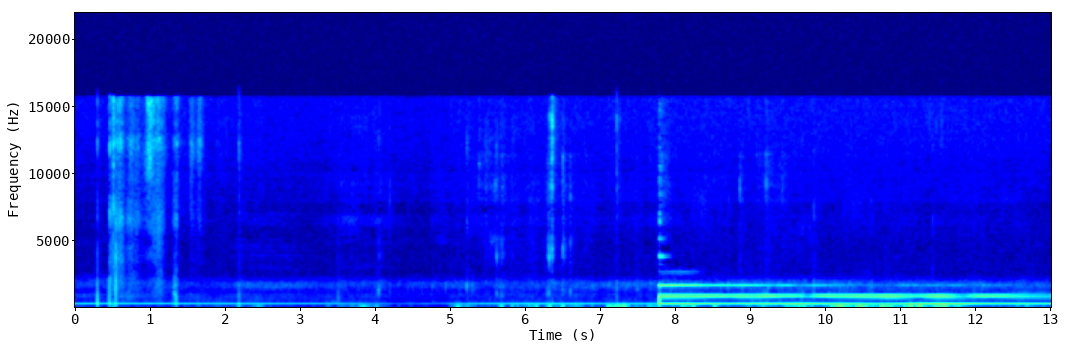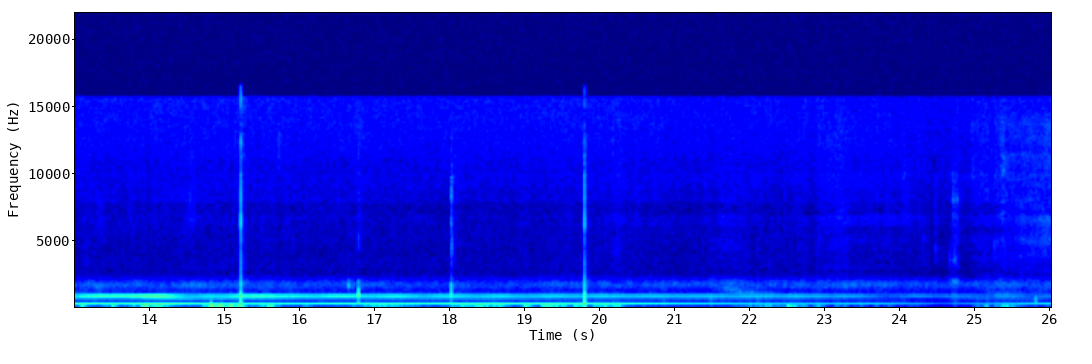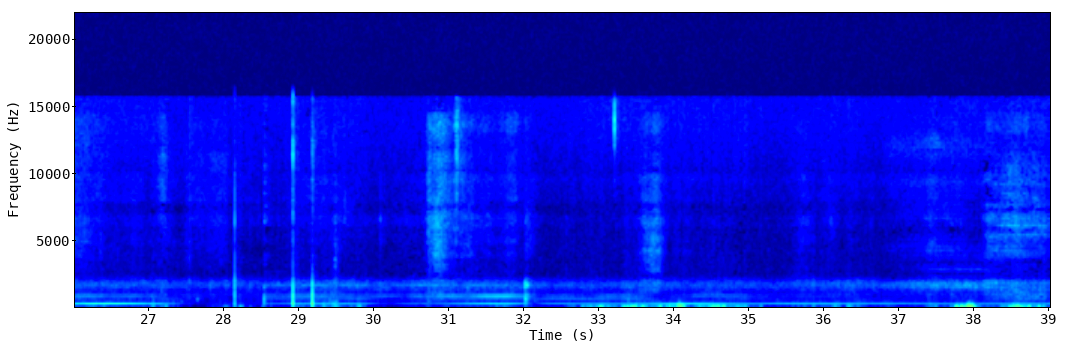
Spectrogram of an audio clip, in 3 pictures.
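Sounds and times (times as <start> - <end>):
singing bowl strike: 0.0 - 4.2, 5.1 - 27.4, 28.6 - 39.0
crystal singing bowl ringing: 0.0 - 39.0.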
